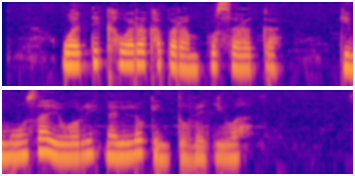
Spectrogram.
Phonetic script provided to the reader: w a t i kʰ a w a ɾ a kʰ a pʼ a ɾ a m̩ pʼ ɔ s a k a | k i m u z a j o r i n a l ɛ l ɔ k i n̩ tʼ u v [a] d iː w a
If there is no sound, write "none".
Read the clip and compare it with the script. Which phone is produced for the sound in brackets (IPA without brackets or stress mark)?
e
